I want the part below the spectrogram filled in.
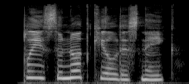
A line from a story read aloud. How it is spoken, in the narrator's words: said he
